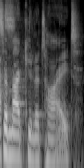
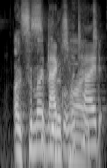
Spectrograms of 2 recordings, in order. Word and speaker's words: semaglutide: Like semaglutide.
